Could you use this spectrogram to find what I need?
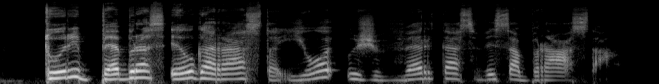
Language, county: Lithuanian, Vilnius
